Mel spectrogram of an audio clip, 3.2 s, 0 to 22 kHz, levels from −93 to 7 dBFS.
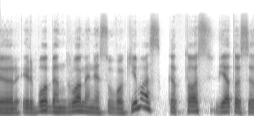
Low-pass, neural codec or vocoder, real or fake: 14.4 kHz; autoencoder, 48 kHz, 32 numbers a frame, DAC-VAE, trained on Japanese speech; fake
